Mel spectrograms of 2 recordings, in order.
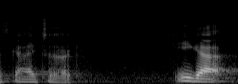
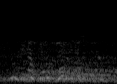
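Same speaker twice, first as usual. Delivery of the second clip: laughing; 14 dB quieter than usual. Real, not acted.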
